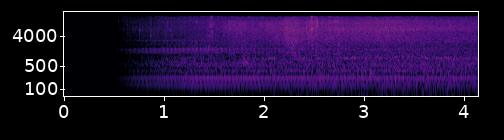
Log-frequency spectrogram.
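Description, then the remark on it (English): A strong northwesterly wind and waves with white caps on a rough sea in the Tasman Sea, southwest of Lord Howe Island, rise in a steady, loud roar after a brief silence, with a low, constant droning hum beneath the rushing noise and no voices. “It's Wednesday, the 7th of October, 1936, and in the vast Tasman Sea, southwest of Lord Howe Island, a strong northwesterly wind whips up waves and white caps.”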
